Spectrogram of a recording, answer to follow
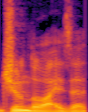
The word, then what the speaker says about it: June Loiza: Yeah, June Loiza is the English J. Exactly, June Loiza.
